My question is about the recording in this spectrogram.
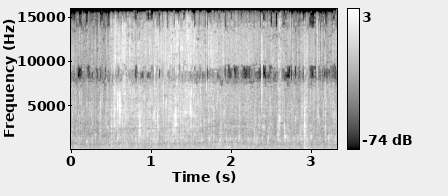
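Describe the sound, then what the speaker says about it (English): Water pours steadily into a pot of simmering turkey necks and broth, a continuous close splash and trickle with no talking. "I'm just going to add a little bit more water and let that go"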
